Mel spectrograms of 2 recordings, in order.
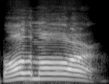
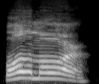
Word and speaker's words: Baltimore: Yeah, they're from Baltimore. I hope I said that right. April be Baltimore. Our cousins in Baltimore say it's not we don't pronounce the T.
